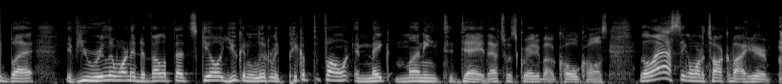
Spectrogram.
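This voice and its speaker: A man hosting a real estate podcast, talking in an energetic, chatty way full of asides. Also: fairly high pitch, no echo, studio quality. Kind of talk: casual instructional podcast talk.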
